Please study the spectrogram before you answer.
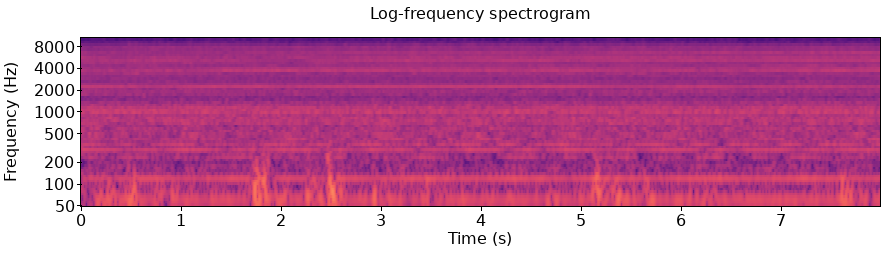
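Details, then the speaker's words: GE AWS05LSK1 5050 BTU window AC with Samsung rotary compressor, cold start at 15°F outdoors: steady low compressor hum with a few dull early knocks, labouring cold while building head pressure, then settling into an even run. "um sometimes it's kind of fun to fire these things up and do some cold starts it's pretty cool"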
